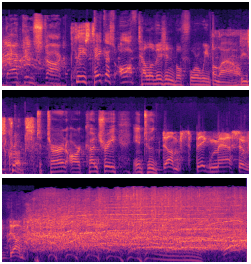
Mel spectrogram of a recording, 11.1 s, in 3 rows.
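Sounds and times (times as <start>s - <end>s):
laughter: 0.0s - 1.2s, 7.4s - 10.8s
speech: 0.2s - 8.8s
audience clapping: 7.9s - 11.0s.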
